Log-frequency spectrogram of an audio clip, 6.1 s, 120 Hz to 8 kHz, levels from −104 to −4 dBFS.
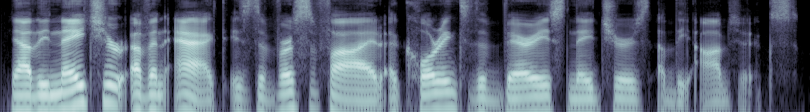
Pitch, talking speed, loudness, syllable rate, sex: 105 Hz, 160 wpm, -22 LUFS, 4.7 syllables/s, male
